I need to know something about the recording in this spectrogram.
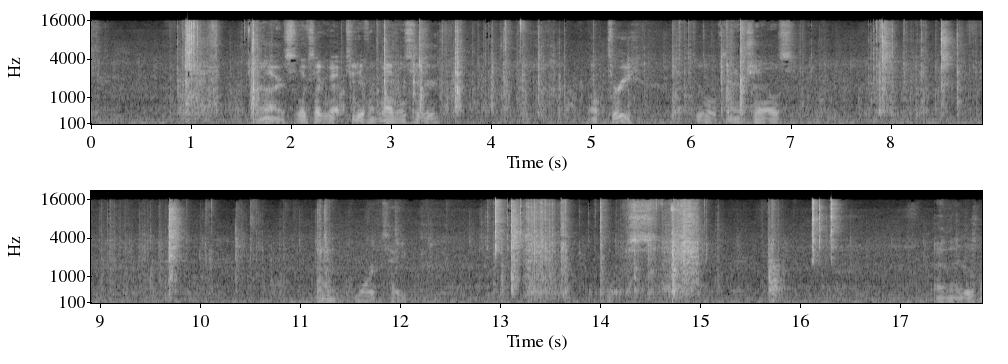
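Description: Stiff plastic packaging crinkles and clicks as it is handled.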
